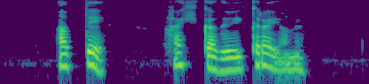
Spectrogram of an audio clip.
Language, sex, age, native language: Icelandic, female, 40-49, Icelandic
